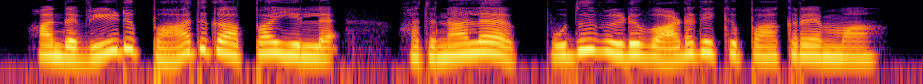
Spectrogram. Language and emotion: Tamil, sad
